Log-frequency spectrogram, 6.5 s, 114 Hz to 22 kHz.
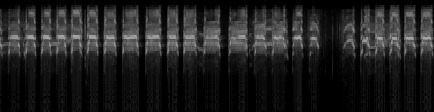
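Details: Ospreys on a Satakunta nest, western Finland, 5 August 2024, elder chick attacking younger chick during fish delivery; continuous frantic shrill yelping, about four notes per second, with one short gap near the end.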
